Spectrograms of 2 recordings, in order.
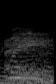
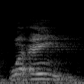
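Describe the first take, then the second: First: It is merged into a single syllable. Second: It is said as two separate syllables. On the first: "what do they say? Wayne" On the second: "instead of saying fa'ain, wa'ain"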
